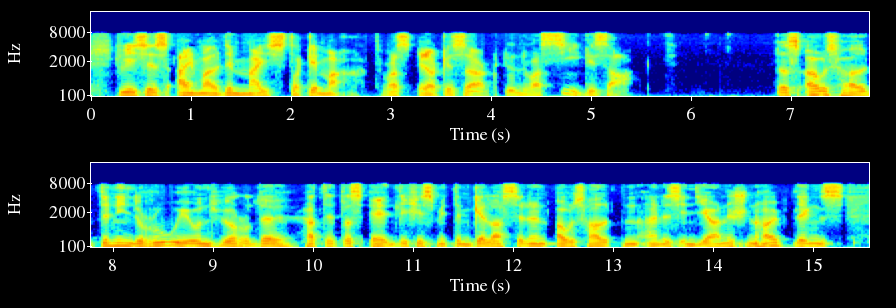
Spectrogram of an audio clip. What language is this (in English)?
German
